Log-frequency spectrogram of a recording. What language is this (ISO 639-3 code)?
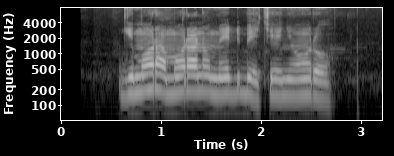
luo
